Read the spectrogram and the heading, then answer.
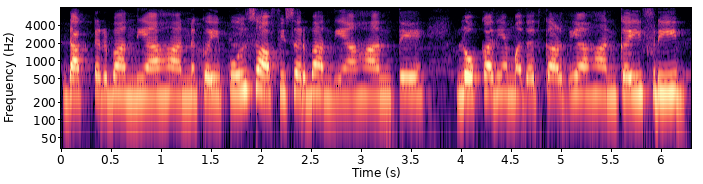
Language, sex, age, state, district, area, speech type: Punjabi, female, 18-30, Punjab, Ludhiana, urban, spontaneous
